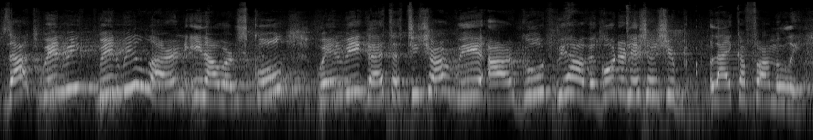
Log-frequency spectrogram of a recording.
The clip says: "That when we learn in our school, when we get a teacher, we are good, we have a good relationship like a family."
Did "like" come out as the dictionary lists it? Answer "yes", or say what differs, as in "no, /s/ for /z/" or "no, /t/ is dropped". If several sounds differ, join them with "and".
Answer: yes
